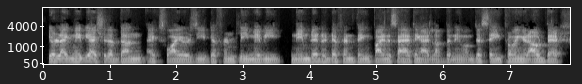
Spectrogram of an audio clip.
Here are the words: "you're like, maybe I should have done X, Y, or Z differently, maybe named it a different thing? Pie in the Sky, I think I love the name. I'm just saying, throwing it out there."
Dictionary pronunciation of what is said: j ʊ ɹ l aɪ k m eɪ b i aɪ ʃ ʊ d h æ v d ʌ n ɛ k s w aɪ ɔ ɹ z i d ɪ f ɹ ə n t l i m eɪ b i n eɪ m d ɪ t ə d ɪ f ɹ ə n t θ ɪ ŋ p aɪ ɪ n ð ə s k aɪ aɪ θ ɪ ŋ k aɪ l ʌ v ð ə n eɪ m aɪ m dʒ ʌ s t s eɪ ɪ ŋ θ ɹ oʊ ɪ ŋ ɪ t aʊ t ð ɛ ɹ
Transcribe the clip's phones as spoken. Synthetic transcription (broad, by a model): j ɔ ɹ l aɪ k m eɪ b i aɪ ʃ ʊ d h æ v d ʌ n ɛ k s w aɪ ɔ ɹ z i d ɪ f ɹ ə n t l i m eɪ b i n eɪ m d ɪ t ə d ɪ f ɹ ə n t ɪ ŋ f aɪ ɪ n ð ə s aɪ aɪ t ɪ ŋ k aɪ l ʌ v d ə n eɪ m aɪ m dʒ ʌ s t s eɪ ɪ ŋ t ɹ oʊ ɪ ŋ ɪ t aʊ t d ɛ ɹ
